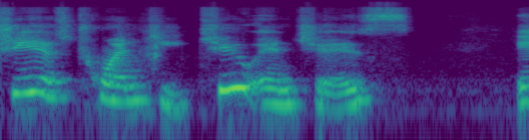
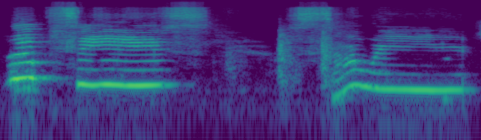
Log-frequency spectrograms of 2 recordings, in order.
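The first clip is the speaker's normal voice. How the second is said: high-pitched apology; 13 semitones higher, much slower than usual. Real, not acted. Embarrassed apology, laughing.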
